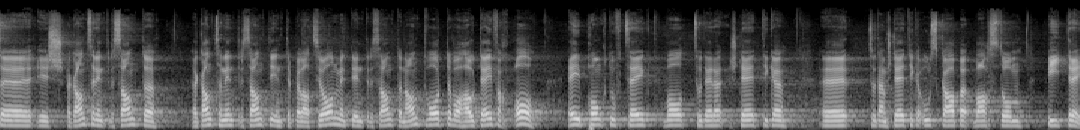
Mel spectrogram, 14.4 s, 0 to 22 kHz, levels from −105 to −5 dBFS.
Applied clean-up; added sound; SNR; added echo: none; none; none; none.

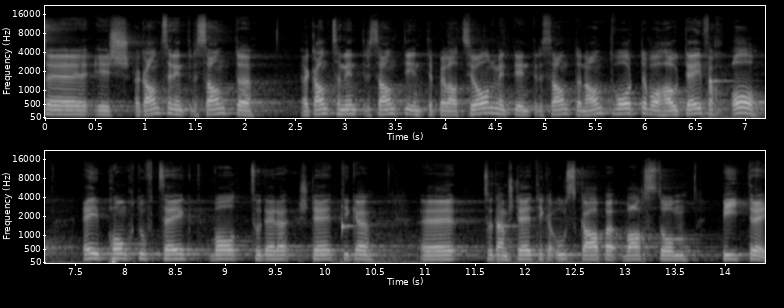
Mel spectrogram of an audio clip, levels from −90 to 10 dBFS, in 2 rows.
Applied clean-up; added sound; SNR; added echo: none; Raindrop / Drip; 19 dB; none.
